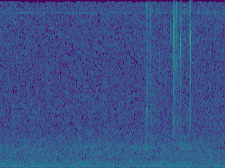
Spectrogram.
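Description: Steady background hum and hiss of an electric fan running, with a few faint ticks near the end.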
